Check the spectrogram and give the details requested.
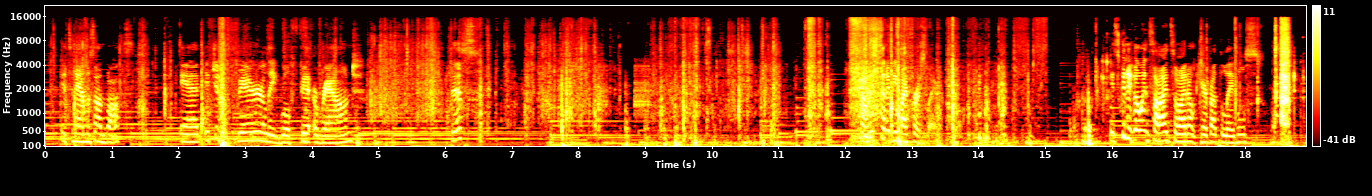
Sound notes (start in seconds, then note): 6.9 calm music; 6.9 paper rustling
